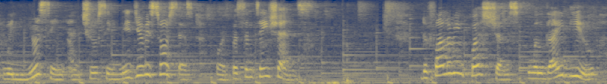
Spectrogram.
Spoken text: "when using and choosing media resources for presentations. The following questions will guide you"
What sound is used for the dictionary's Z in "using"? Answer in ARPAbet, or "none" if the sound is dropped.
S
